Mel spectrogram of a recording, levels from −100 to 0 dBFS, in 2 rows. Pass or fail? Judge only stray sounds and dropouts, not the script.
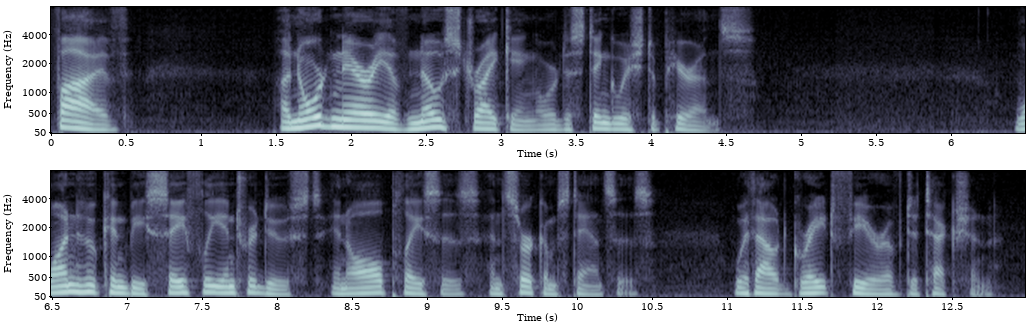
pass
